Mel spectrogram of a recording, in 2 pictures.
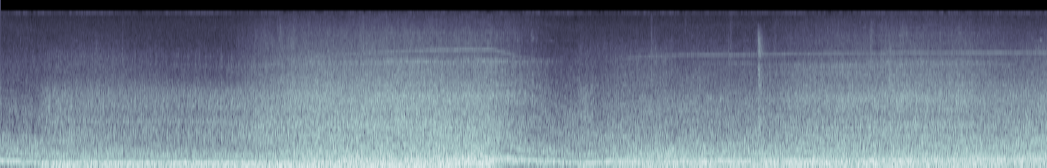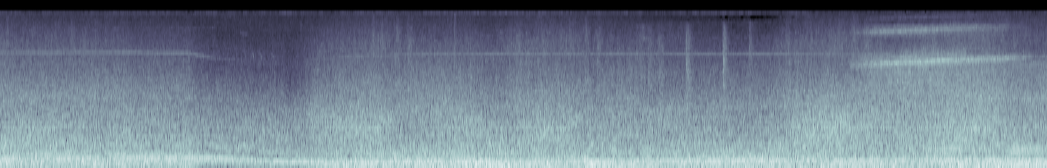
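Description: A bus engine hums steadily, rising and falling in pitch as the gears change.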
